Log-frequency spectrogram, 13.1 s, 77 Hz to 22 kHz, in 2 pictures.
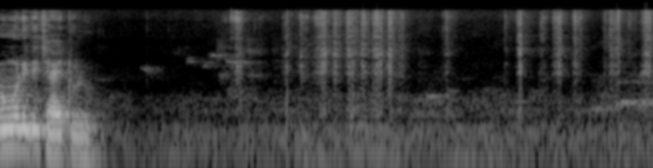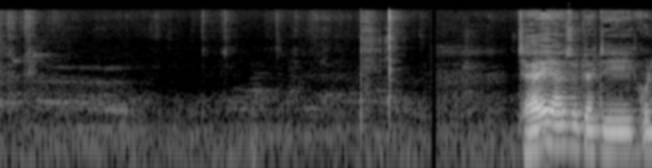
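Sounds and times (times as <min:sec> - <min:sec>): ginger root being peeled: 0:02.1 - 0:10.7.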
